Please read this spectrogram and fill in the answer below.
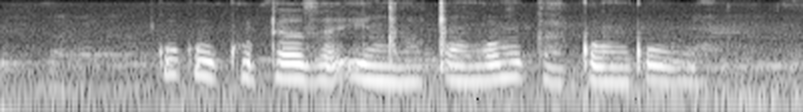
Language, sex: Xhosa, male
